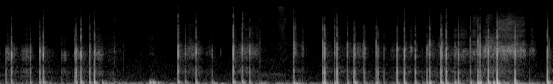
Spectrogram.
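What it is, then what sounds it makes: Hardcover comic book. Long nails tap and scratch the glossy cardboard cover of a large hardcover comic book held upright. Quick, dry taps with a low thump land in an uneven, rapid run. Soft scratchy hiss fills the gaps, and a brighter rasp comes near the end.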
